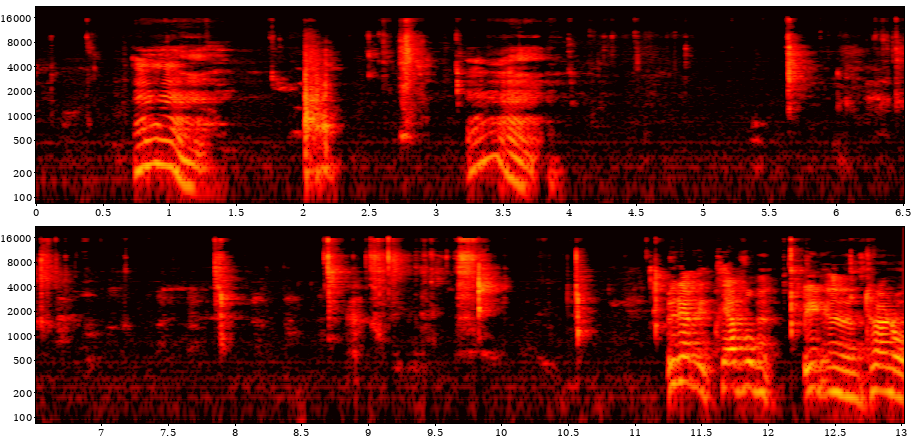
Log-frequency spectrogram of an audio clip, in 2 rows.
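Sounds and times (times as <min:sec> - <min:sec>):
close-up eating sounds: 0:00.0 - 0:13.0
person humming: 0:00.8 - 0:01.4, 0:03.2 - 0:03.9.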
